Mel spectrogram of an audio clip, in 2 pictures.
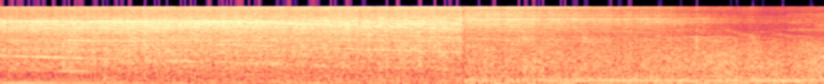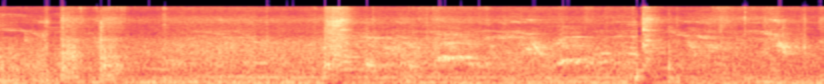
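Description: A claw hammer drives a small nail into the wooden picture frame's corner with several sharp taps in the second half. Under them a steady engine-like hum runs throughout and is the loudest sound.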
